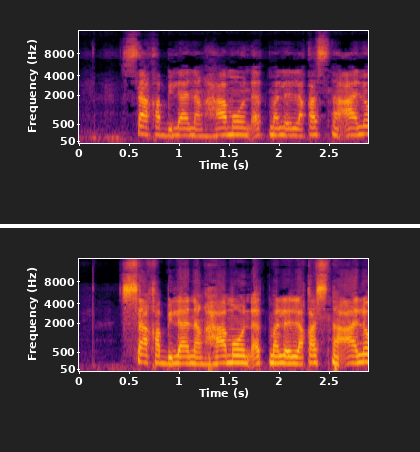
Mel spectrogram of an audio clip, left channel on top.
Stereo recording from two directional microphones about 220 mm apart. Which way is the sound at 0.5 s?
45° right (ahead or behind).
